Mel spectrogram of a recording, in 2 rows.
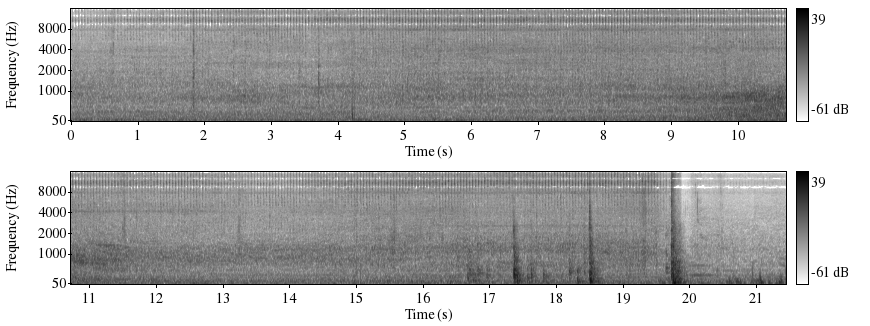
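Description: Hyundai Accent's 1.4-litre G4LC four-cylinder engine idling steadily, louder about halfway through. Near the end come a few knocks and a sharp bang as the hood is shut, after which the engine sound is duller.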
